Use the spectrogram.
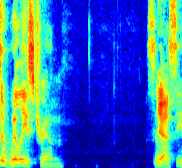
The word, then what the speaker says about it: Willys: So, I think it's a Willys trim. So, we'll see how I feel about that. And then we're going to get some commenters telling us that's not how you pronounce the name. It's Willis.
